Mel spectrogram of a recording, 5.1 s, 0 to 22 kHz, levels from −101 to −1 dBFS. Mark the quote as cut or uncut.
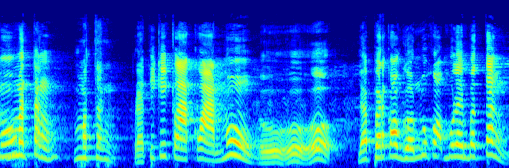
uncut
